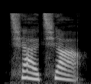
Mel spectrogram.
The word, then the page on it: 恰恰: qià qià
